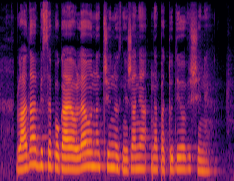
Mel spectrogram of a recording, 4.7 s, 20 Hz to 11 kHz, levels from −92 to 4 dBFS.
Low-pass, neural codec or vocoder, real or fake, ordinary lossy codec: none; none; real; none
